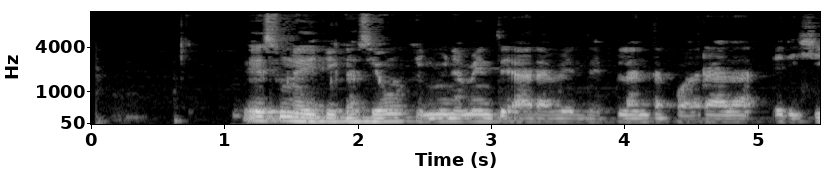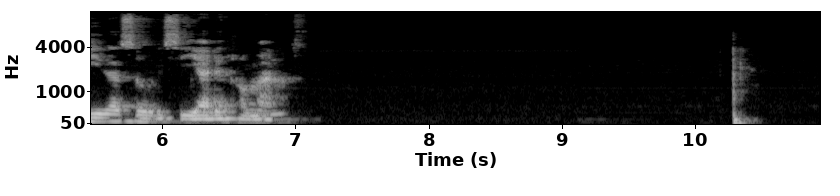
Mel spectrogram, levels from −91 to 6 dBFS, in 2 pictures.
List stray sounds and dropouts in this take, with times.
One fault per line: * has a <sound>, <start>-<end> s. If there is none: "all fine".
all fine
